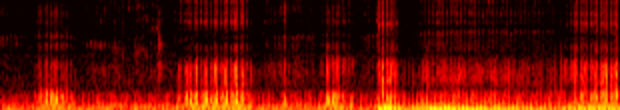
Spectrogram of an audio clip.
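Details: Strong, close purring from a house cat being petted, a deep, fast-pulsing rumble swelling and fading with each breath, mixed with brief brushing noises from the stroking hand.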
